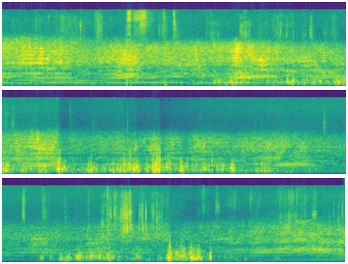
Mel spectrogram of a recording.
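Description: Wind gusts across an open hilltop.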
